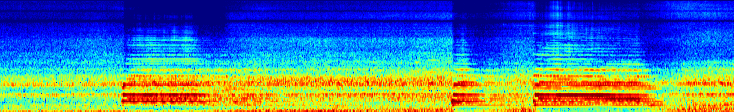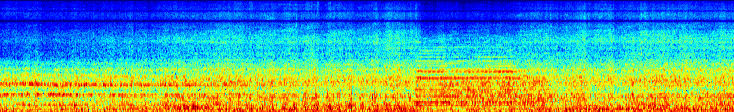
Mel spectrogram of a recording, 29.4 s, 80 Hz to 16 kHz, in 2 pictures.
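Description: Two GE diesel locomotives, a C40-8W leading and an AC44CW trailing, passing with their air horn sounding: a long blast about two and a half seconds in, a short then a long blast between about 9 and 13 seconds, and a fainter blast around 23 seconds. Throughout runs the steady rumble and wheel clatter of a train of empty steel coal cars rolling by.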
